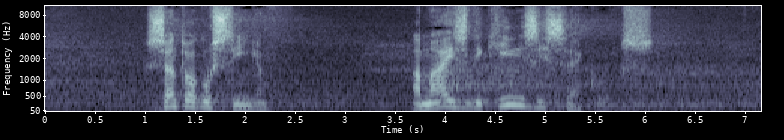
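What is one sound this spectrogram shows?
An elderly man speaks slowly and solemnly into a microphone in a large echoing hall.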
